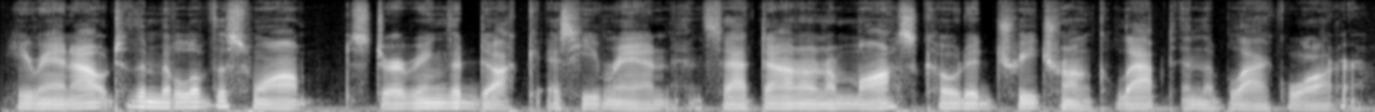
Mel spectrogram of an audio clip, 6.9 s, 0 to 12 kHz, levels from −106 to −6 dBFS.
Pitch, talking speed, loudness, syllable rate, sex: 85 Hz, 255 wpm, -22 LUFS, 5.4 syllables/s, male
